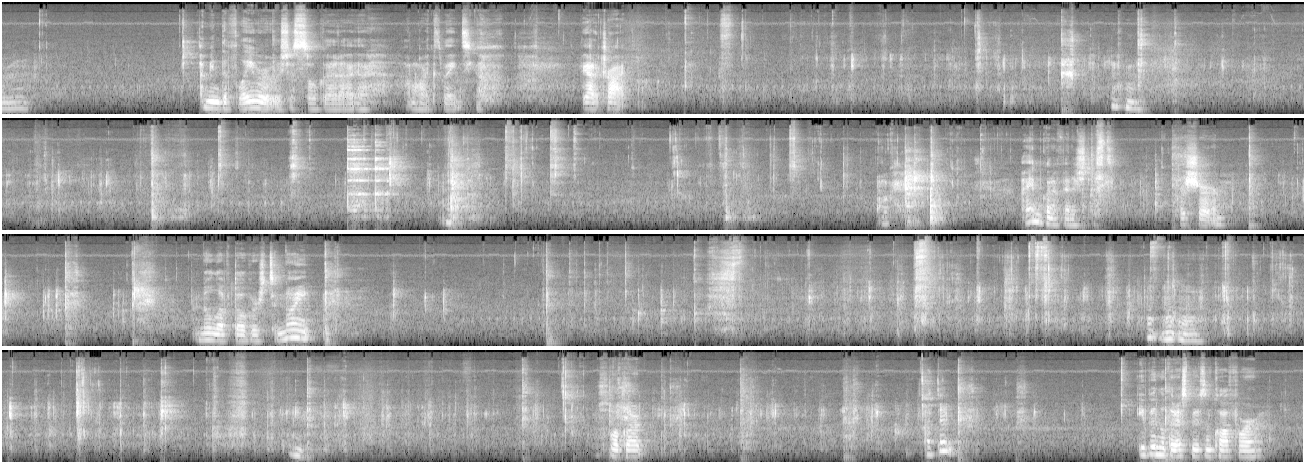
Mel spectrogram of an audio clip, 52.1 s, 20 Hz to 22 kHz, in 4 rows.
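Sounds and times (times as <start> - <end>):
cutlery clinking on a dish: 16.5 - 17.7.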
